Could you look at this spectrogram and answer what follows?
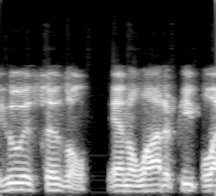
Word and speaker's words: Sisel: there in the name sizzle is spelled s-i-s-e-l for a lot of people they spell it s-i-z-z-l-e and i'll tell you what it's all it's not correct so s-i-s-e-l but the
